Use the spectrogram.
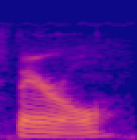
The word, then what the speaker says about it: Farrell: is, the letter, Farrell. I always say, my middle name is Farrell. I always say, like Will Ferrell, but spelled like Colin Farrell.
